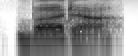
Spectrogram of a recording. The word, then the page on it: birder: Indian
